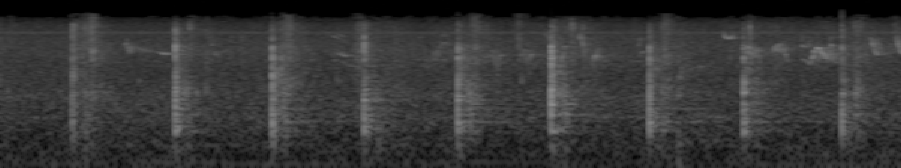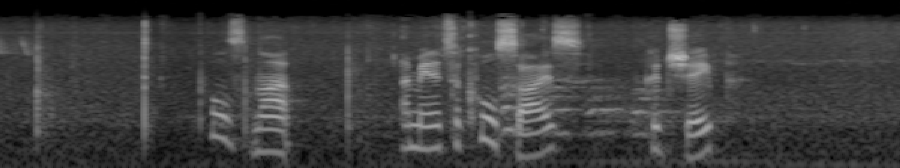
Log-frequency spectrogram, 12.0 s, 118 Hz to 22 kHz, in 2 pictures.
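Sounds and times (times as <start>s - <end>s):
footsteps on concrete: 0.0s - 10.6s.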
